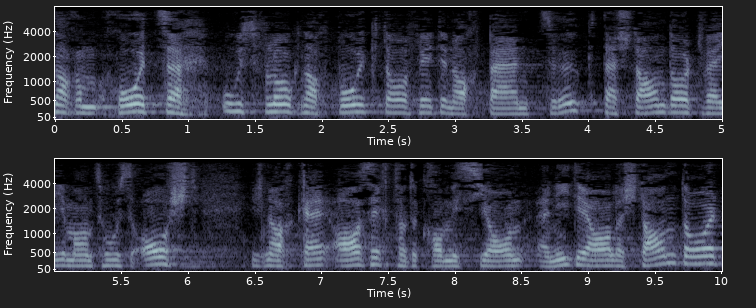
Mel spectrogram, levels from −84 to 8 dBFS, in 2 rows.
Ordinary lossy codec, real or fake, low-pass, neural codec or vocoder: MP3, 32 kbps; real; 7.2 kHz; none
